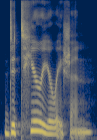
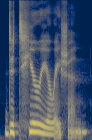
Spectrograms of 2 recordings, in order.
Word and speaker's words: deterioration: homogeneous homogeneous Word 292 deterioration Common mispronunciation deterioration Correct pronunciation deterioration Six syllables with the stress on the fourth.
